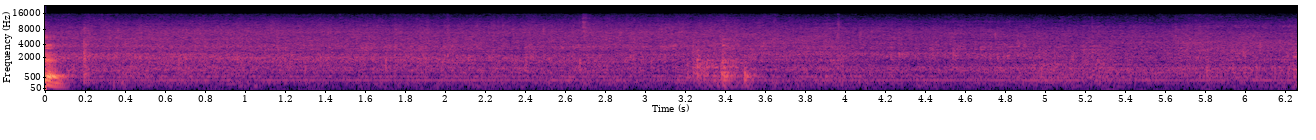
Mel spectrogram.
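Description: Bacon strips frying in a Lodge 12-inch cast iron skillet, a steady sizzle of fat rendering in the pan.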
